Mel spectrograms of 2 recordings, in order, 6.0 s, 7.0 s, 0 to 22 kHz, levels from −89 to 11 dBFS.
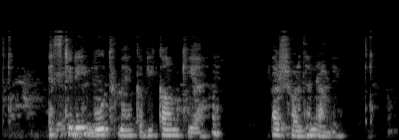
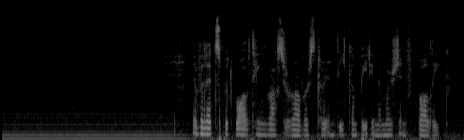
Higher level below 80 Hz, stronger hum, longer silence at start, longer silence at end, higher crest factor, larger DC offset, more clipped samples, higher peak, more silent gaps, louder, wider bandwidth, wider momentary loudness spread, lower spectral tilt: second, -70 dBFS vs -64 dBFS; second, none vs 50 Hz at -70 dBFS; about the same, 0.1 s vs 0.05 s; first, 0.45 s vs 0.1 s; second, 18 dB vs 24 dB; neither; neither; first, -8 dBFS vs -26 dBFS; first, 3.93-3.99 s vs none; first, -26 LUFS vs -47 LUFS; second, 9 kHz vs 15.5 kHz; second, 18 LU vs 22 LU; first, -7 dB/octave vs -3.5 dB/octave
